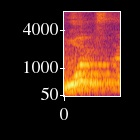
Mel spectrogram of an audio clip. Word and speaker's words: Worcester: Everything superintendent said, but when he said Worcester, I was locked in.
